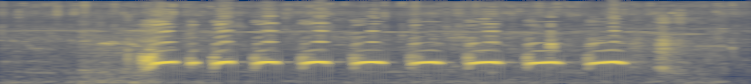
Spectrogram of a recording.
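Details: Local zebra dove singing steadily, used to lure and stimulate other doves: a run of about nine rounded, hooked cooing notes at even mid pitch, spaced roughly a quarter second apart, with a soft rustle underneath.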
